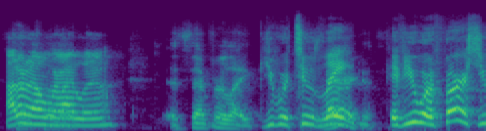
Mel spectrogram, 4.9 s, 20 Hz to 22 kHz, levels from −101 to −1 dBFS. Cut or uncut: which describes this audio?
uncut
